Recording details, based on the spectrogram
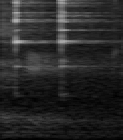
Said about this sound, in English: He took his spoon and he hit the, uh, the glass that is uh, like uh, it's crystal and it emits a sound. And when he hit that glass,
